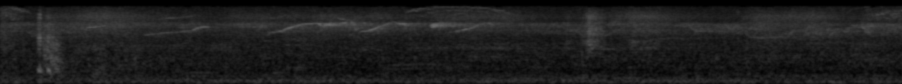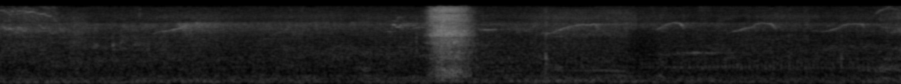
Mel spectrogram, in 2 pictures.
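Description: Faint outdoor animal sounds: a string of short, high squeaks that rise and fall in pitch, several a second. About two-thirds of the way through comes one brief, louder hissing burst.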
